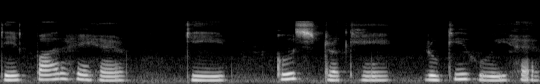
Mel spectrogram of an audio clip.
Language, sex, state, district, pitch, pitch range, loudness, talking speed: Hindi, female, Chhattisgarh, Raipur, 205 Hz, 195-220 Hz, -16 LUFS, 120 wpm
